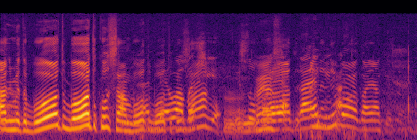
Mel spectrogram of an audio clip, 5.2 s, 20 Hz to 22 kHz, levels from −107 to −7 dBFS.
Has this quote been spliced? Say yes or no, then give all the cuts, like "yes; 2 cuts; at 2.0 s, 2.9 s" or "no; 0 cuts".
no; 0 cuts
